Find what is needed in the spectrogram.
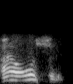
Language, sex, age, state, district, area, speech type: Bengali, male, 60+, West Bengal, Dakshin Dinajpur, rural, conversation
